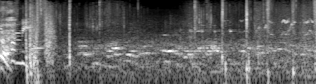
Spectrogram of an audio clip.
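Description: Footsteps tap on pavement at a walking pace.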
